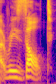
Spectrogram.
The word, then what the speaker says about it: result: 그래서 굉장히 또렷하게 느껴지죠 근데 결과 result 얘는 할 때 또렷한 엘 발음을 내지 않는데 뭔가 알아도 좀 다른 느낌이죠 이거 왜 그러냐면 이 위 절트 하는 것처럼 절처럼 리을 받침으로 끝내는 발음들 있죠 걔네들을 우리가 보통 이렇게 다크엘솔이라고 합니다 다크에라고 라이트 엘이고 지금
